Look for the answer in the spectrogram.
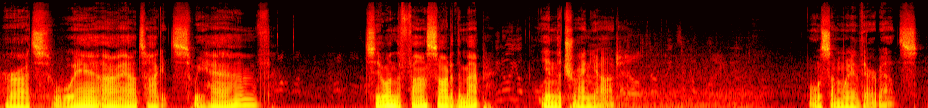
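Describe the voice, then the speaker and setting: An Australian man giving relaxed, chatty commentary as he plays a game on stream, with a wry humor. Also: medium pitch, takes it slowly, creaky, pauses often. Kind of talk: casual gameplay commentary.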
